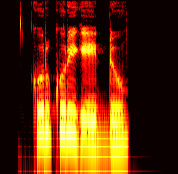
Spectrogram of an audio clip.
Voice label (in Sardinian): "Curcurigheddu", Sardu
